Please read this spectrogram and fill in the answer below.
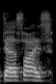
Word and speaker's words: Dezra Lies: Yeah, it's spelled Lies. So why complicate it? Fair. Yeah. So I'm kind of known a little bit. I'm a little bit known. So I don't want to correct everybody by pronouncing it how it's spelled. We just go with Des Lies.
